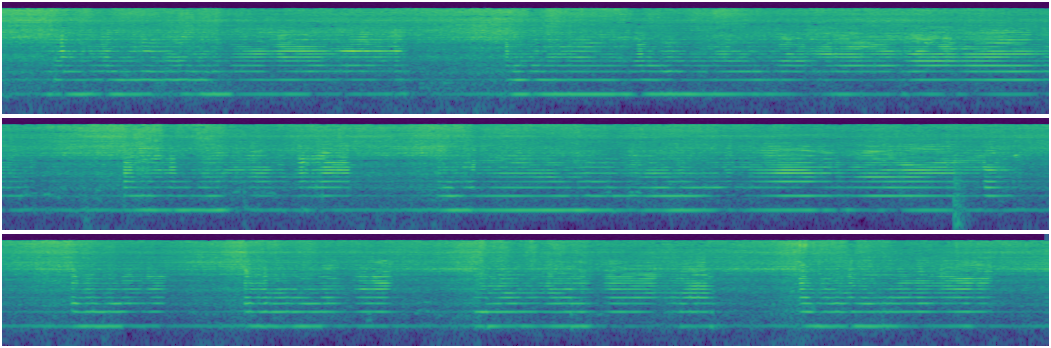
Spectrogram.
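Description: CNC router spindle whining at a steady high pitch as its bit carves a relief pattern into a wooden door panel. The cutting sound swells and fades every second or two as the bit moves through the wood.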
